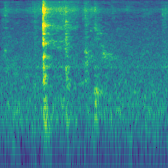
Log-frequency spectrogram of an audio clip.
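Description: A wooden rod used as a pestle knocking against the inside of a glass jar while herbs are pressed down in liquid: one sharp click about half a second in, then a few faint ticks, otherwise near silence.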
